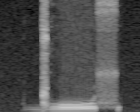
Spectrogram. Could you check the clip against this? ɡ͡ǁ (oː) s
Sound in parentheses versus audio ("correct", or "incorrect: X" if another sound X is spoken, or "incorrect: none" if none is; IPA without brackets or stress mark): correct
